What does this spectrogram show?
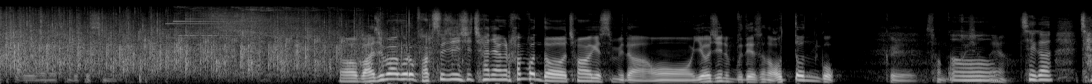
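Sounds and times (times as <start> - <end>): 
audience applause: 0.0 - 4.7
speech: 0.8 - 1.4, 3.4 - 10.9.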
